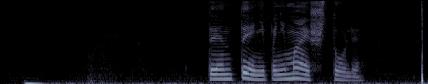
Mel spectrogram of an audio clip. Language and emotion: Russian, angry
